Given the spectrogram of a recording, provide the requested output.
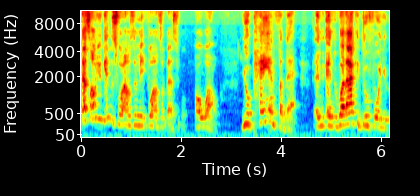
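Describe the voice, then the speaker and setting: Her pace is very fast. The woman's fairly high pitch moves in very wide swings. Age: 60s. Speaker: wellness patient sharing her story. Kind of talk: testimony.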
